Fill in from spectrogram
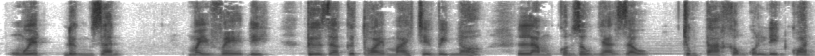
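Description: A man's voice: deep voice, sing-song, unhurried, husky, faint music behind, full character voice. A man playing a proud, hurt young woman. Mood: cold. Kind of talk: audio story reading.

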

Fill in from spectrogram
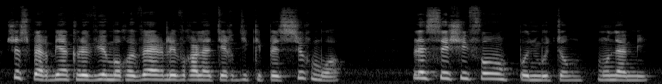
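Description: A woman's voice: on the high side, lightly acted. A woman voicing a boisterous, wounded old monk who blusters and boasts as he tells tales in an audiobook reading. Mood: gruff.

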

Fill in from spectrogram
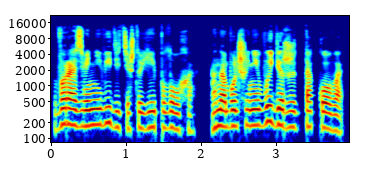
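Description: A woman's voice: low-pitched, fairly even intonation, brisk, dark tone, no room sound, lightly acted. Woman reading an earnest young man. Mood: pleading. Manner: earnest, pleading then indignant. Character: proud protective young man, older brother.

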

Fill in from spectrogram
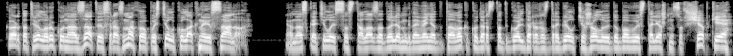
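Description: A man's voice: mid-range voice, flat delivery, fast, a little mellow, dry recording. A man giving a vivid, dramatic scripted narration of a fantasy novel. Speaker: audiobook narrator.

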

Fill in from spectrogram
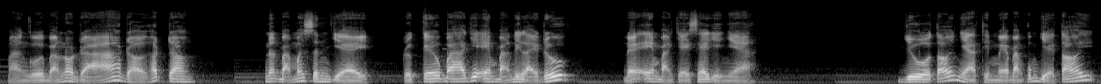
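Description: Man narrating a ghost story, lively voice. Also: mid-range voice. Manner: casual, conversational telling.

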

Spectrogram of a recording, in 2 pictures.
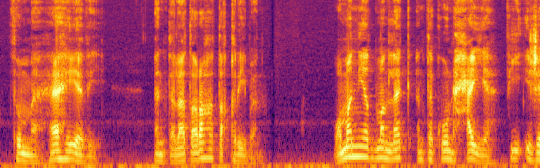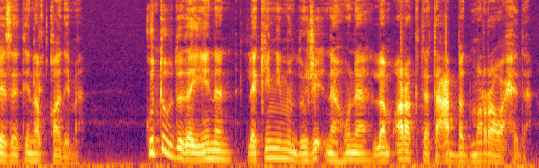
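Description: Guy reading as a furious shaky wife in an audiobook, fast, lowish voice. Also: a little mellow, slightly rough. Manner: angry, trembling confrontation. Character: distraught pregnant foreign woman, wife.

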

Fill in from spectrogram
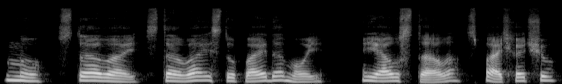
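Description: A man's voice: on the high side, takes it slowly, mellow, no echo, studio quality, pitched above the performer's own voice. A man voicing a stern old lady of the house. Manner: firm, commanding.

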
